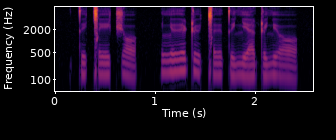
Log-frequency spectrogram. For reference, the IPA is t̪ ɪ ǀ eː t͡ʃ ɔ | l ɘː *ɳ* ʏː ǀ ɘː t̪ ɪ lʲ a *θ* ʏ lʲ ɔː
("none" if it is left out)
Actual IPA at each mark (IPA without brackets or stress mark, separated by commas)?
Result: ʈ, ʈ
